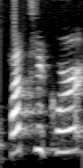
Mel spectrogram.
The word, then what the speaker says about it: petrichor: So petrichor is written like this. And notice here that the SH is pronounced as K.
